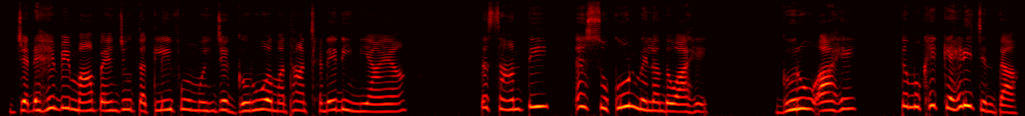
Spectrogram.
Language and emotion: Sindhi, happy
